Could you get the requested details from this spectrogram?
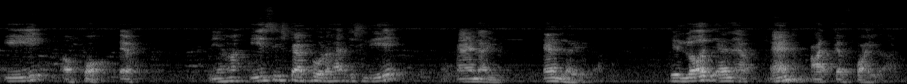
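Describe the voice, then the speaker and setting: Male teacher giving a patient board lesson; distant, echoey recording with steady noise. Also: fairly high pitch. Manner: explains step by step, repeating "ठीक है". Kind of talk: classroom grammar lesson. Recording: echoey room, distant mic, clear background noise.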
